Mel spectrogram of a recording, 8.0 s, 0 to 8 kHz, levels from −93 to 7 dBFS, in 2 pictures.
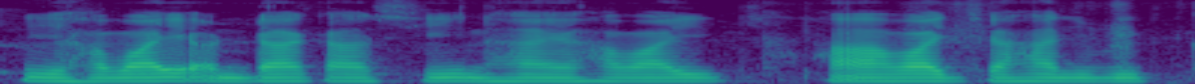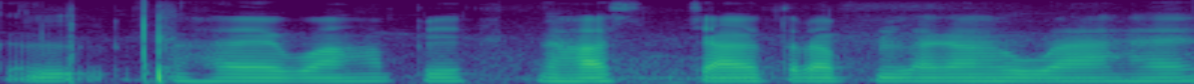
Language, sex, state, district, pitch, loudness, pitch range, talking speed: Hindi, male, Bihar, Muzaffarpur, 125 Hz, -32 LUFS, 120-125 Hz, 145 wpm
